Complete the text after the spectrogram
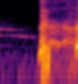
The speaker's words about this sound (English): Can you hear that? That sounded like some sort of monster terrorizing the town or something. Yeah, that's my cat. He he loves to sing us the song of his people.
